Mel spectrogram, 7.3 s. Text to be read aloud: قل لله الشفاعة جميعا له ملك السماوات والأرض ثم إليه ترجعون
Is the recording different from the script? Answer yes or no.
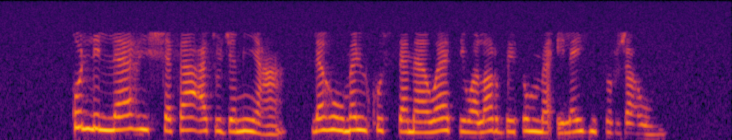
no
